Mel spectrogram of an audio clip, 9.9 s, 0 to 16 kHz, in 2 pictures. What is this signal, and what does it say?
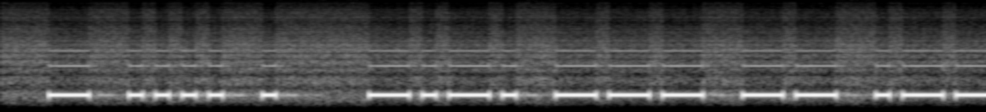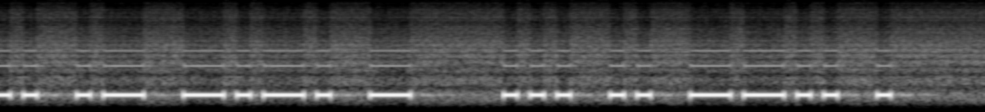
Morse code, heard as a keyed tone, machine-sent, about 18 wpm, 570 Hz. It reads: THE COMPACT SIZE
